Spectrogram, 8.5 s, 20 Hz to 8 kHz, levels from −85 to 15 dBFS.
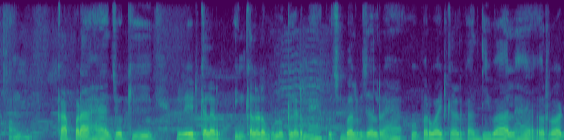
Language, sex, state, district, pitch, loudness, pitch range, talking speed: Hindi, male, Bihar, Saharsa, 150 Hz, -18 LUFS, 145-160 Hz, 185 wpm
